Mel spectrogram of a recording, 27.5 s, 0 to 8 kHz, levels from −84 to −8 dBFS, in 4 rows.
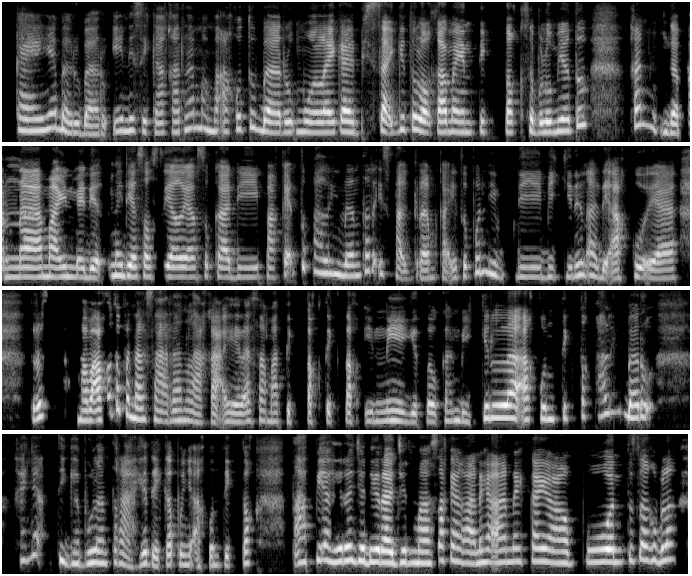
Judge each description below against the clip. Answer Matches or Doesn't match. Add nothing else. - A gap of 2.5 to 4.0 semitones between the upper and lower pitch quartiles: Doesn't match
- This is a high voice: Matches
